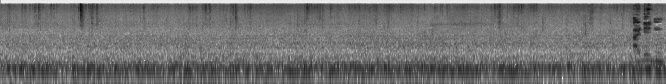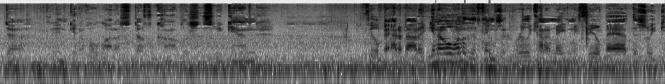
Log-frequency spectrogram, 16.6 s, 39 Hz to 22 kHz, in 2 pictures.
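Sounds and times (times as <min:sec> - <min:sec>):
car driving on a slick road: 0:00.0 - 0:16.6
speech: 0:13.4 - 0:16.6.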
